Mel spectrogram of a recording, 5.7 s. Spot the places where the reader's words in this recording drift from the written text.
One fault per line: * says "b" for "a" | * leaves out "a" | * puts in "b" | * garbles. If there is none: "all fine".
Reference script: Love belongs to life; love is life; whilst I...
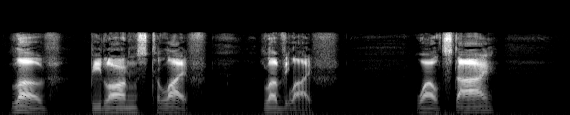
* leaves out "is"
